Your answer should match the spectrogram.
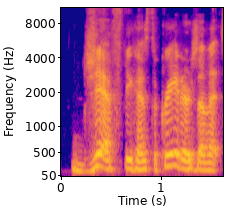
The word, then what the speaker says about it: GIF: It's pronounced GIF because the creators of it said it's GIF.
